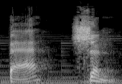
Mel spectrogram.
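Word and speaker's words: passion: इसलिए पी ए एस एस आई ओ एन का उच्चारण होगा पैशन पैशन words ending with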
